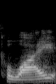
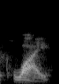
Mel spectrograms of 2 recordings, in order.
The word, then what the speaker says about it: kawaii: it was pronounced uh it looks like hawaii but it with the k so i think it's pronounced kawaii or kawaii well so we walk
